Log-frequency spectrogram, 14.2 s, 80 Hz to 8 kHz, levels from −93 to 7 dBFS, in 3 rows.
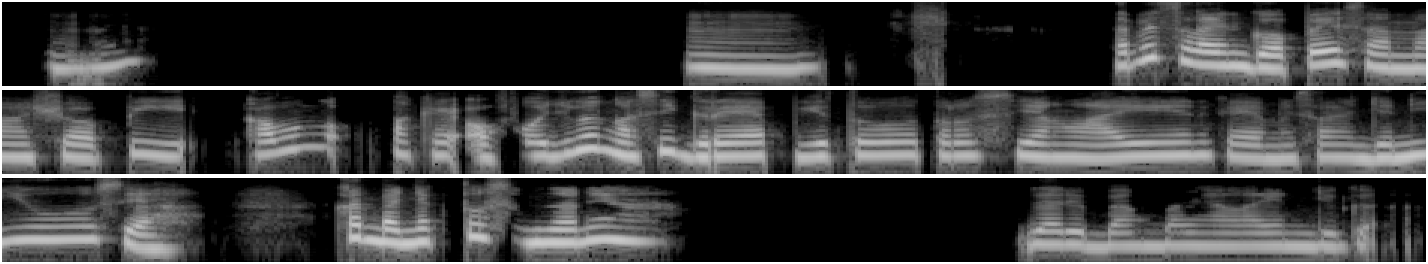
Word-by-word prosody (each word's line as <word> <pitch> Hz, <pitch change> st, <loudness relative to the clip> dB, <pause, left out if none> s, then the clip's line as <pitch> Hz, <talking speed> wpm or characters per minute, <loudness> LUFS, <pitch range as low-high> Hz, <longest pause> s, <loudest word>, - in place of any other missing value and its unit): Mhm. 225 Hz, +7 st, -5 dB, 1.8 s
Mmm, 220 Hz, 0 st, -2 dB, 0.9 s
tapi 250 Hz, +8 st, +1 dB
selain 260 Hz, -6 st, +4 dB
GoPay 230 Hz, +5 st, +5 dB
sama 215 Hz, -3 st, 0 dB
Shopee 215 Hz, +2 st, -3 dB
kamu 240 Hz, +5 st, +1 dB, 0.3 s
pakai 230 Hz, -2 st, -3 dB
OVO 205 Hz, -, -2 dB
juga 300 Hz, +7 st, +4 dB
nggak 230 Hz, -3 st, +2 dB
sih 280 Hz, -, +1 dB
Grab 220 Hz, +1 st, +3 dB
gitu, 215 Hz, +2 st, -1 dB, 0.2 s
terus 225 Hz, 0 st, -3 dB
yang 210 Hz, -1 st, +1 dB
lain 220 Hz, +3 st, +1 dB
kayak 205 Hz, -3 st, -3 dB
misalnya 205 Hz, +1 st, -4 dB
Jenius 275 Hz, +7 st, +2 dB
ya? 185 Hz, -, +3 dB, 0.6 s
Kan 310 Hz, -, +5 dB
banyak 245 Hz, +1 st, +5 dB
tuh 325 Hz, -, +3 dB
sebenarnya 255 Hz, +2 st, +3 dB, 1.1 s
dari 215 Hz, 0 st, -1 dB
bank 200 Hz, 0 st, -4 dB
bank 205 Hz, 0 st, -5 dB
yang 200 Hz, 0 st, -6 dB
lain 200 Hz, 0 st, -4 dB
juga. 195 Hz, 0 st, -7 dB
225 Hz, 135 wpm, -26 LUFS, 210-250 Hz, 1.8 s, GoPay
